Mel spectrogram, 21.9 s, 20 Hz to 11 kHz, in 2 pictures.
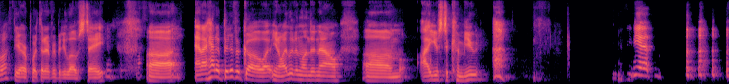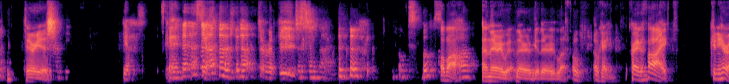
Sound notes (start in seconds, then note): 10.3 laughing; 13.5 all laughing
